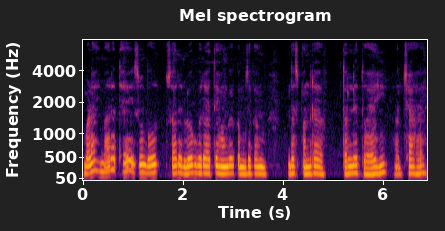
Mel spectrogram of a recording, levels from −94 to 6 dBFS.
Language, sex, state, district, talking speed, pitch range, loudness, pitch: Hindi, male, Bihar, Jahanabad, 175 wpm, 145-160 Hz, -18 LUFS, 150 Hz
